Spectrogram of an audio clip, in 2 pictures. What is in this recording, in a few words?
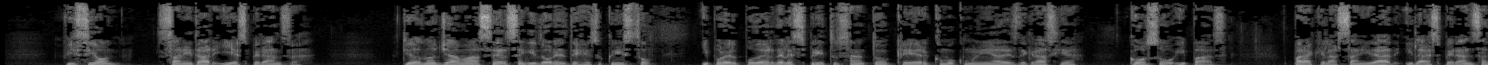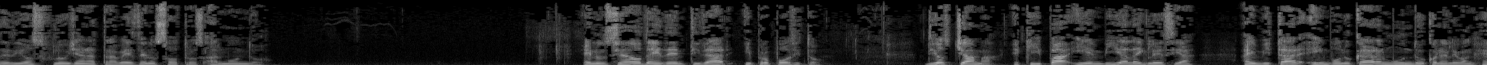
Spanish; Purpose Spoken Versions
